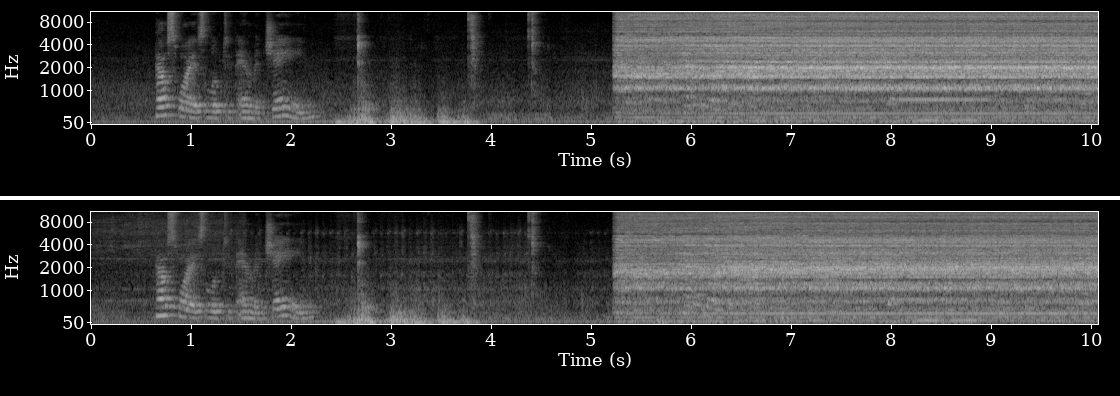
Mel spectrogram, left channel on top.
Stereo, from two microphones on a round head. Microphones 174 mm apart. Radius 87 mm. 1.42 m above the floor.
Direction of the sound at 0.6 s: 20° left (ahead or behind).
